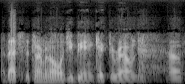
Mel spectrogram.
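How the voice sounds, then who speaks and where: A man speaking as a guest in a radio interview, choosing his words carefully and formally, with hesitant, measured phrasing. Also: extremely low pitch, pushed and bright, no echo. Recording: dull band-limited radio line.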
